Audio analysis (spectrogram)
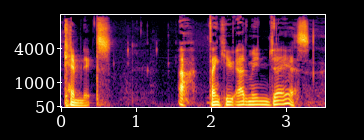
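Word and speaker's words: Chemnitz: who's listening live has just told me it's pronounced chemets ah thank you admin JS and your extensive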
